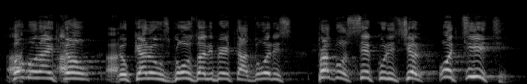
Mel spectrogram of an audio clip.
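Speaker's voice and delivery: loud, high, pumped intro; hyped-up announcer. Real, not acted. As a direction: fire up the crowd. Host hyping goal highlights.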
